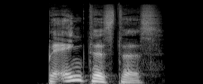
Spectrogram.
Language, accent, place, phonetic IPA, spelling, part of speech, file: German, Germany, Berlin, [bəˈʔɛŋtəstəs], beengtestes, adjective, De-beengtestes.ogg
- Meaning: strong/mixed nominative/accusative neuter singular superlative degree of beengt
